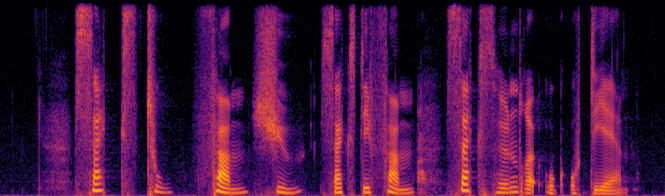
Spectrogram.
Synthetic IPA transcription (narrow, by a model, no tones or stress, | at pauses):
sɛkst̪ʰuː | fɛmʃʉː | sɛkst̪ɪfɛmsɛkshʉnd̪ʁəʔoːɡɔt̪ɪḛːn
